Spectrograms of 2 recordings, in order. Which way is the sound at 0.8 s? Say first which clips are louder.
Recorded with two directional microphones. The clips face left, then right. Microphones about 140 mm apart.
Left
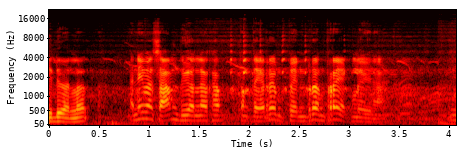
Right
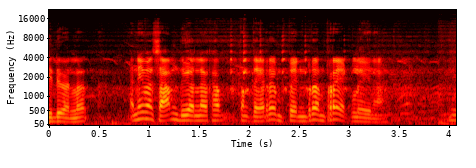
Right 3 dB; 10° right (ahead or behind).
